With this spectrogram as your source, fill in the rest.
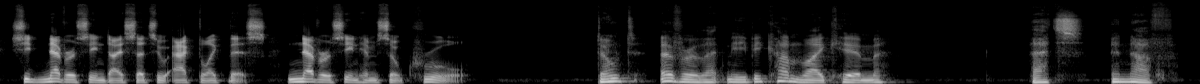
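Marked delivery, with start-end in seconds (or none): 10.3-11.7 softly whispering. Reading a story aloud, voicing Shihai's line, whispered. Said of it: "she whispered".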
